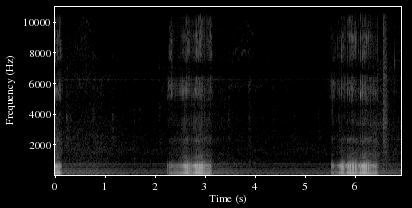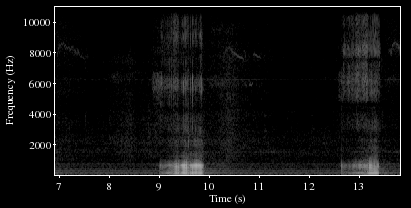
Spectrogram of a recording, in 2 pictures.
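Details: Boston Terrier puppy, 15 weeks old, asleep indoors during an afternoon nap on September 21, 2022; four loud rasping snores, each about a second long, come roughly every three and a half seconds with quiet breathing between.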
